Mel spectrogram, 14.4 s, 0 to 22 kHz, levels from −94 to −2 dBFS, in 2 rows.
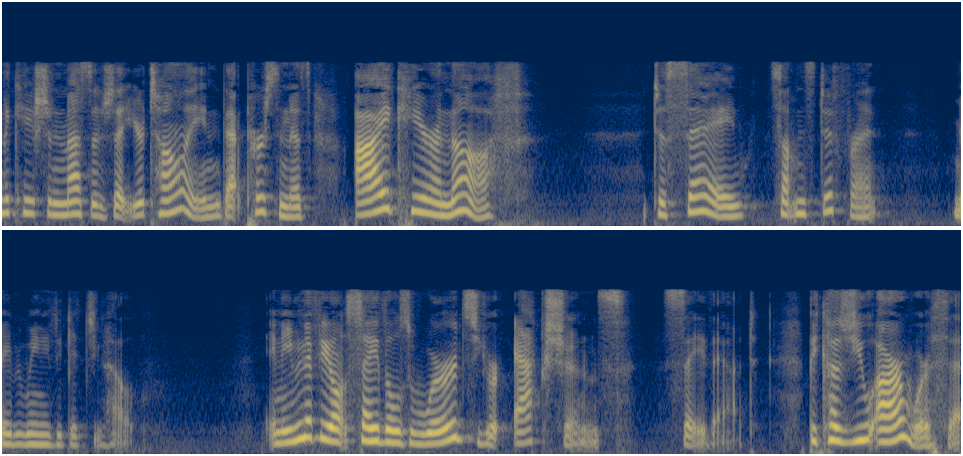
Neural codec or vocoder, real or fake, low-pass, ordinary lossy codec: codec, 16 kHz, 2 kbps, FunCodec, trained on LibriTTS, 25 frames a second; fake; 7.2 kHz; MP3, 48 kbps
